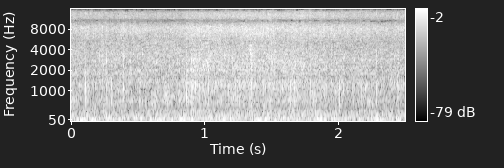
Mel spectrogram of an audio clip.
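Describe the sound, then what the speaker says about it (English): Shrimp frying in hot olive oil give a loud, steady sizzle and crackle with dense spattering throughout, close by and with no talking over it. "I'm getting splattered by the salt, by the olive oil for these shrimp, and it stings a little"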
